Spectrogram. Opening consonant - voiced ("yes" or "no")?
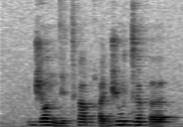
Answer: yes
